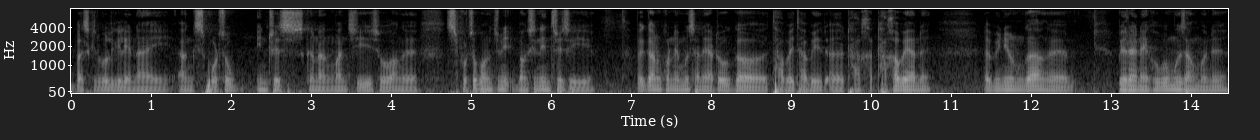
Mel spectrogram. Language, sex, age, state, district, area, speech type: Bodo, male, 18-30, Assam, Kokrajhar, urban, spontaneous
